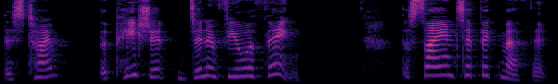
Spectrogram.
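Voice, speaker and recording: A woman narrates a children's picture book in a fairly high, clearly bright voice. She reads expressively, leaning on key phrases with dramatic, deliberate emphasis. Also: very animated. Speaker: read-aloud narrator.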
